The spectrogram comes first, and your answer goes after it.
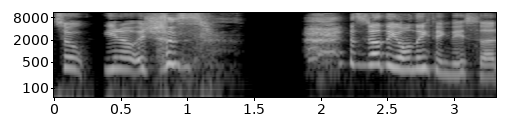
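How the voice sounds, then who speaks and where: A woman's raised, projected voice with a bright, sharp tone and lively intonation, on a very clean recording with a silent background. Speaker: VTuber streamer. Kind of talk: casual chat. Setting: live stream.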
